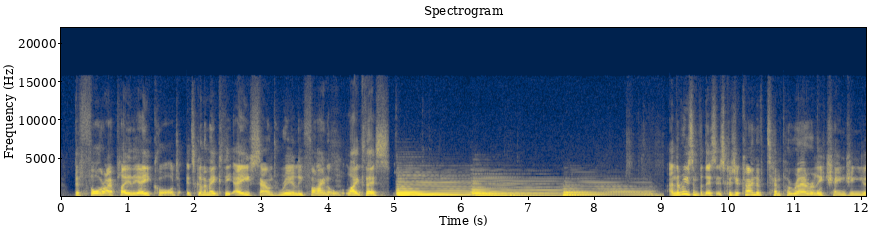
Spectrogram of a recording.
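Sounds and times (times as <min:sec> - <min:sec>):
piano chords ringing: 0:05.0 - 0:09.0.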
